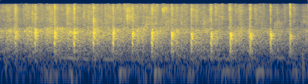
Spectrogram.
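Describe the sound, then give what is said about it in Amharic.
An audience at a religious teaching gathering applauds, many hands clapping together in a steady, even rhythm of roughly four beats a second that holds at moderate loudness throughout. “አቶ ተፈሪ ነው የሚባለው አንድ ጊዜ አጨብጭቡለት።”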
